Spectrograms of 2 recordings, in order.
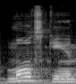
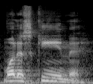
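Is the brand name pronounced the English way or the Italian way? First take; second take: English; Italian. First: The name is pronounced the English way. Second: The name is pronounced the Italian way. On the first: "Moleskine is the American or the English version of it" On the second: "if you go to Italy, they'll say Moleskine"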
